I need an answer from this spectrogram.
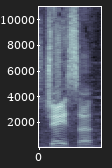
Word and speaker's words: Jaesa: Wilson will Sam Wilson I don't know how how much you're supposed to pronounce it but it's jasa it's her first name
